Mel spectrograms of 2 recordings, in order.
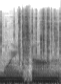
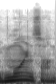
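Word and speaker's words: Mournsong: For those who don't know, Marilyn Morning Song is a black creature from Morning Tide who, excuse me, Mourn Song, not Morning Song.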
